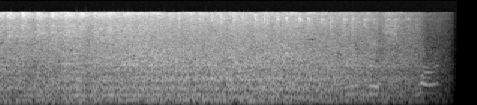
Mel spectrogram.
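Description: A minivan driving slowly past at low speed, its engine and tyres running steadily, with road traffic noise and faint voices.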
